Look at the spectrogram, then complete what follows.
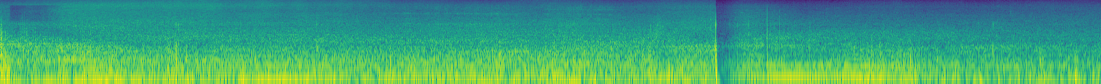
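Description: Road traffic: a garbage truck's engine running low as it passes close by, with wind buffeting the microphone. About seven seconds in the sound cuts off sharply and resumes with more trucks and cars driving past.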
